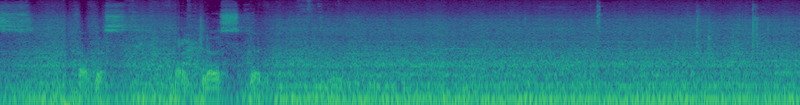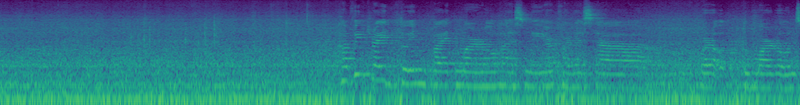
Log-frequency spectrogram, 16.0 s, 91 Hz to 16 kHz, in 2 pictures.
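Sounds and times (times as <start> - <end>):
low rumble with hiss: 0.0 - 16.0.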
